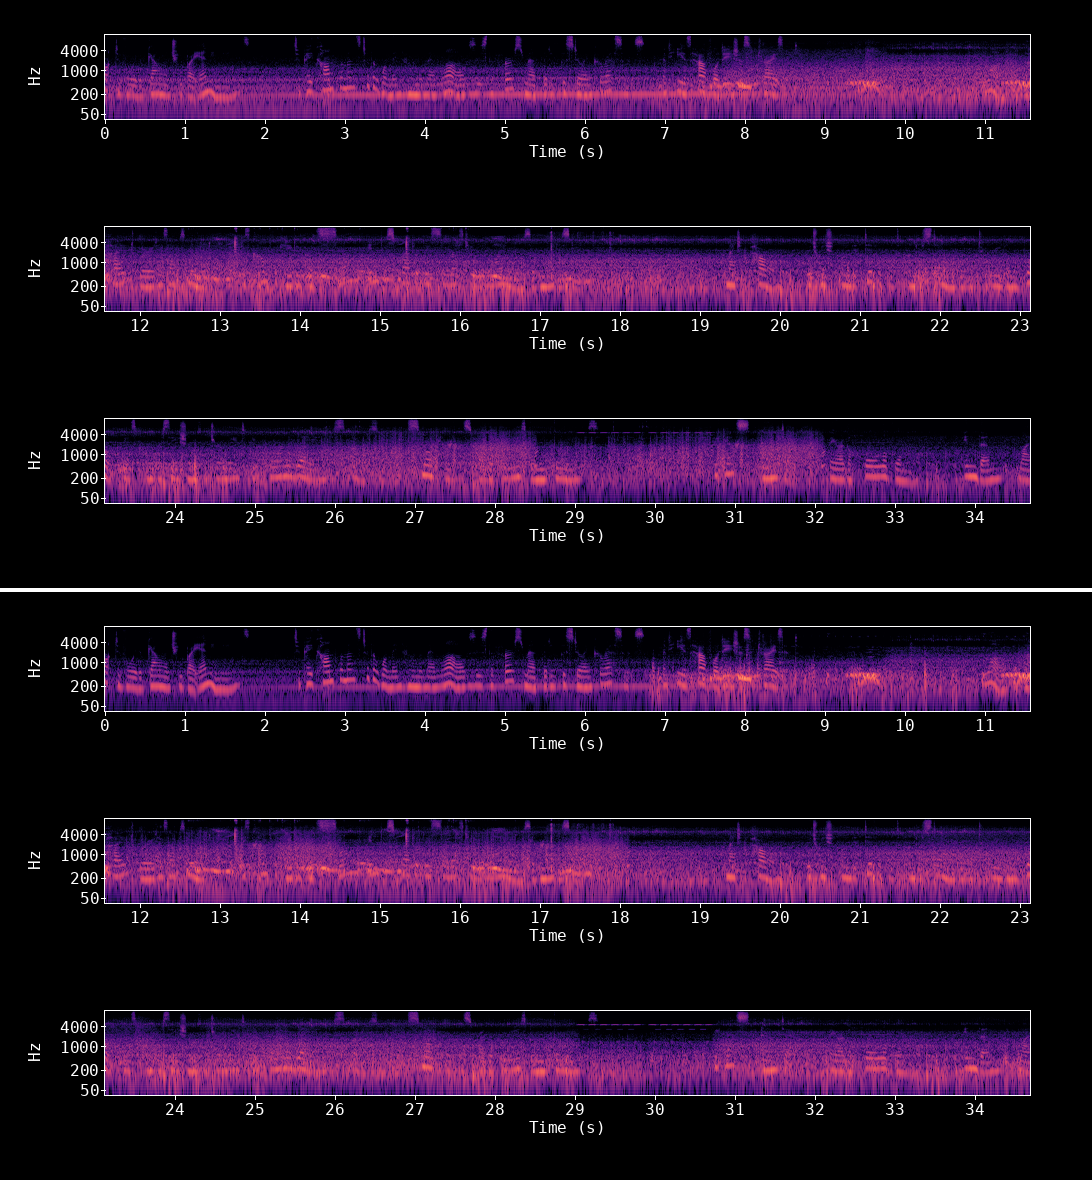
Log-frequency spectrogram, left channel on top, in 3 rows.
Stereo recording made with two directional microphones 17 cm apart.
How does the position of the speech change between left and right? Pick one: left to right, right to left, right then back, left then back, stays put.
stays put.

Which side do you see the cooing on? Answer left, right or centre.
right.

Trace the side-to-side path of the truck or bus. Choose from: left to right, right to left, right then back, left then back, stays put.
left to right.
